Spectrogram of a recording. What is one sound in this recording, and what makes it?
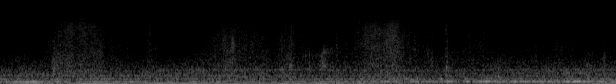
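Footsteps rustle through leaves as a person runs off.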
